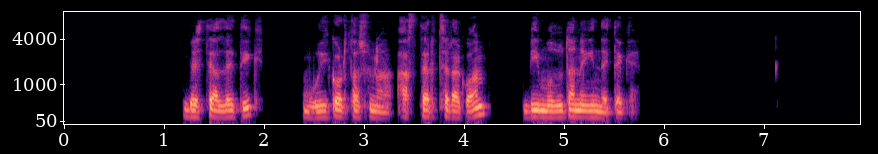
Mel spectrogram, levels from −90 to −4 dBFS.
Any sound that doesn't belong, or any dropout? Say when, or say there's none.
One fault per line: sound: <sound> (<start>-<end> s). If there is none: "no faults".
no faults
